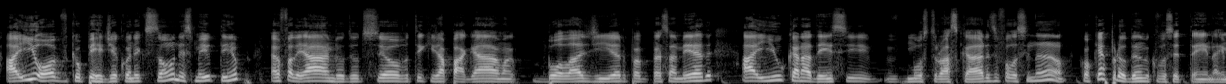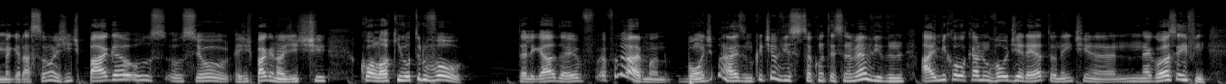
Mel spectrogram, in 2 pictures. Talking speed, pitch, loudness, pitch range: 230 wpm, 150 Hz, -22 LUFS, 135-170 Hz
